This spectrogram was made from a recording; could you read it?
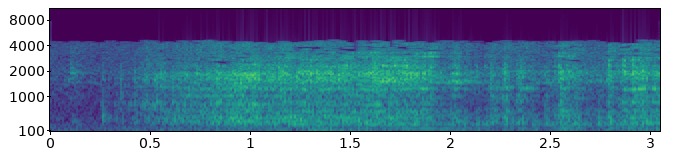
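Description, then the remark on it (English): A garage door grinds open with a steady mechanical whir and rattle, loud, running continuously for a few seconds with no voices. “Go ahead, start the door up.”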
